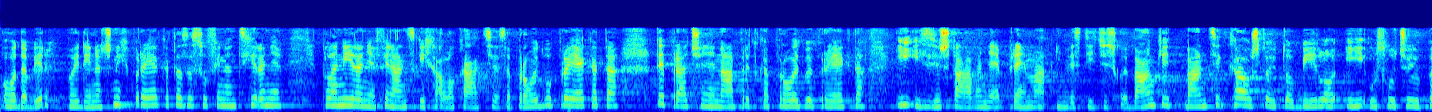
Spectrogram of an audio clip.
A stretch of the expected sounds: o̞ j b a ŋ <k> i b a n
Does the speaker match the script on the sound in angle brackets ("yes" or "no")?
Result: yes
